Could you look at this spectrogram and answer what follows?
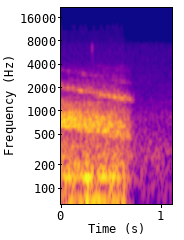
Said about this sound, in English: Sorry, I live next to a hospital. I don't know if you can hear it through there. Yeah, but there's like five cop cars and ambulance and something driving by.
